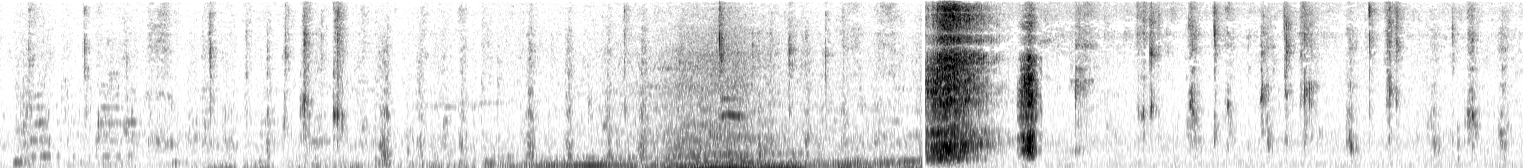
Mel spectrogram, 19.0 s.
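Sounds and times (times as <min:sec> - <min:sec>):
person chewing crunchy vegetables: 0:00.0 - 0:19.0
loud rushes of noise: 0:11.6 - 0:13.0.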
